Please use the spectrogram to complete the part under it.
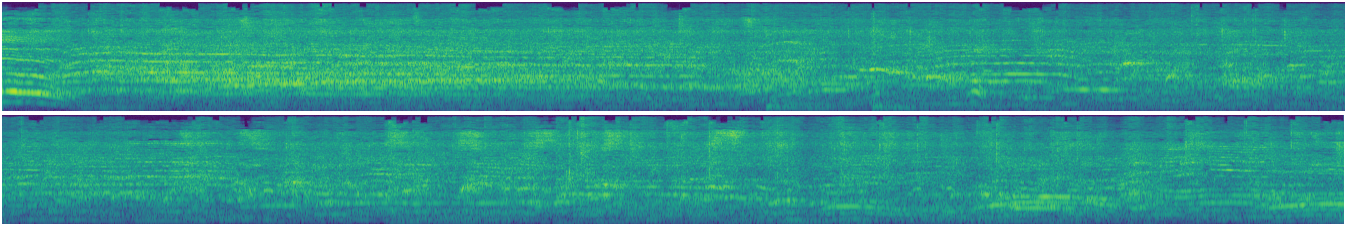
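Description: At a school drama troupe assembly, a young audience cheers and shouts in a loud, continuous swell of overlapping voices.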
